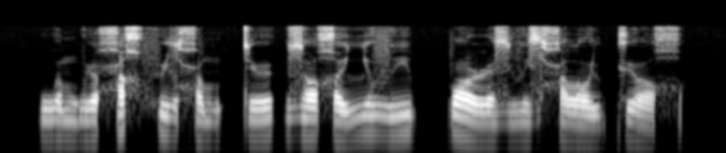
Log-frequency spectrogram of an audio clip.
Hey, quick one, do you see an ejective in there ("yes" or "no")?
no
